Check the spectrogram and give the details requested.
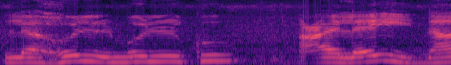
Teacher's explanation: اب ہم نے اس کو کھینچ کے پڑھا ہے کیونکہ یہ الف مدہ ہے, الف سے پہلے زبر ہے تو اسے ہم کھینچ کے پڑھیں گے.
